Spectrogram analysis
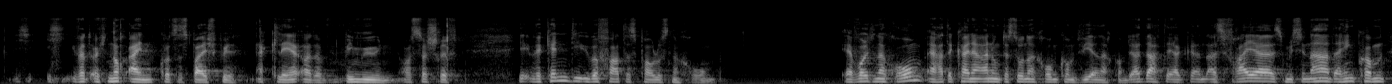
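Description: A man preaching a sermon to his congregation, emphatic, often swinging between loud and soft and acting out the people he quotes. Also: mid-range voice, moderate pace. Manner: emphatic, acts out quoted voices and shifts loudness often.

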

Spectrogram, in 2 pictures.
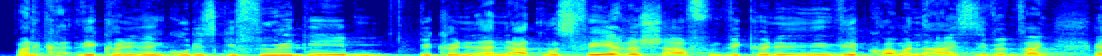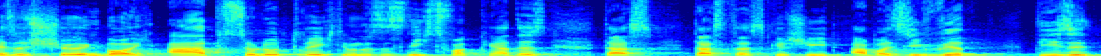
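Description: A man preaching a sermon, emphatic, with loud and quiet swings and repetitive rhetorical buildup. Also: high-pitched.

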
